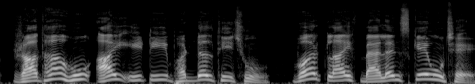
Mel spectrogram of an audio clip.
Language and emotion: Gujarati, neutral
